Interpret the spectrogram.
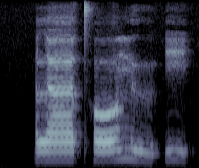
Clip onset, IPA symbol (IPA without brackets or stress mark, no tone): l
